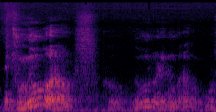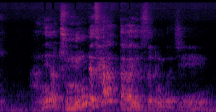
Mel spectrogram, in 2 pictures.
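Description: A man's voice: medium pitch, brisk, slight background noise. Man, teaching tutor, teasing manner, roomy classroom. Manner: animated, teasing, quizzes students. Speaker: Korean language tutor. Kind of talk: classroom lecture. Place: small classroom. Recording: roomy classroom, faint ambience.

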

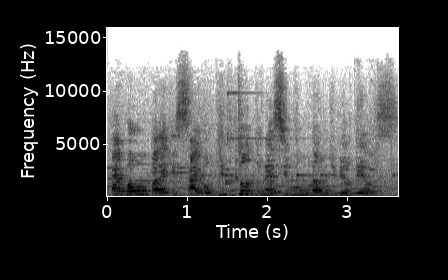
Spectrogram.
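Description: A woman's voice: on the high side, close to an everyday voice. Woman as a kindly old storyteller, echoey stage. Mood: tender, nostalgic. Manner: slow, tender, folksy storytelling. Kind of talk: theatrical storytelling. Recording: echoey theatre, distant mic, music behind.

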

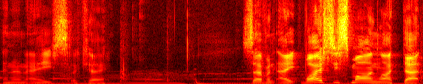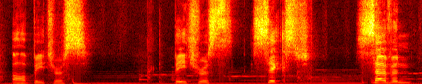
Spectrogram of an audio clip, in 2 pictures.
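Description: A man commentating his own live blackjack play, excitable and swearing a lot, swinging from low muttering to loud shouts. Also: takes it slowly, long pauses, faint music behind. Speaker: online casino streamer.

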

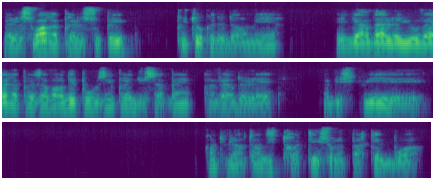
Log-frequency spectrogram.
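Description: A man with a Quebec French accent narrating a children's storybook in an expressive, gentle way. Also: low-pitched, gravelly, husky.

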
